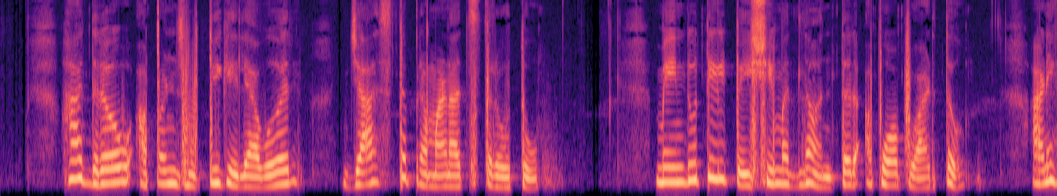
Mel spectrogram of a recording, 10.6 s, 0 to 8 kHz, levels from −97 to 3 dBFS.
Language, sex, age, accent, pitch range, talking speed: Marathi, female, 50-69, native, 175-235 Hz, 80 wpm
